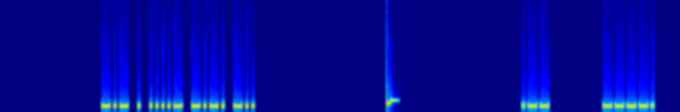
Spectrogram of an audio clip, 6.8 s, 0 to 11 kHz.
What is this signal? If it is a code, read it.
Morse code, heard as a keyed tone, about 40 wpm, spaced as for 29 wpm, 700 Hz. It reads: KE4CD W9
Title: USA Call Signs - 5 Characters - 6x Character Spacing - 40wpm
